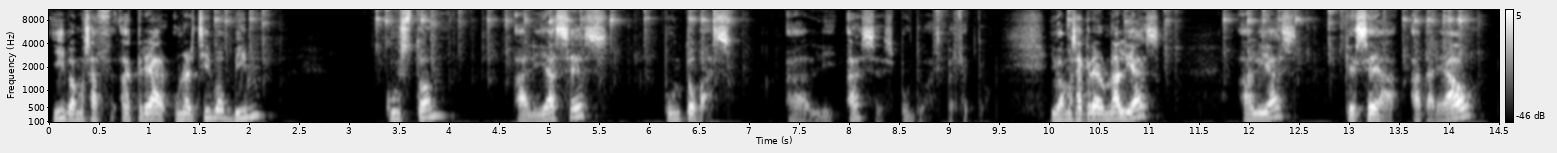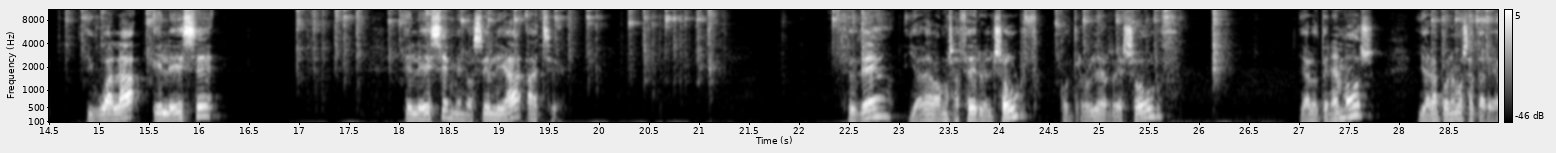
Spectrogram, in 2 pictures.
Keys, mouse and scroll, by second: 1.4-7.3 typing, 10.2-22.9 typing, 24.9 ctrl+r, 25.0-26.2 typing, 28.1-28.9 typing.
